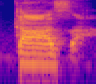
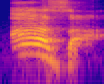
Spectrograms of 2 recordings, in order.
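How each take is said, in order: First: The word begins with a g sound. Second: The word begins with a vowel sound. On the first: The old initial sound is kept. "It retains the Gaian pronunciation of Gaza" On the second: The initial letter is read as silent. "It should be pronounced Aza"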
